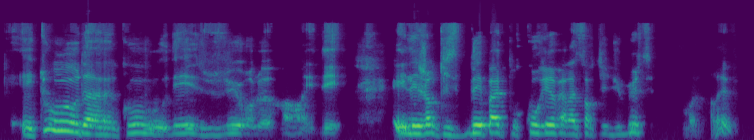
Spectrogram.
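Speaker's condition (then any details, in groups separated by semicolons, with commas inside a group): No condition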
